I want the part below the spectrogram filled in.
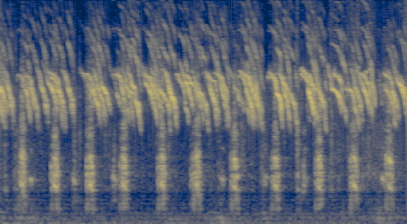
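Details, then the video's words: Many black baby chicks, hatched a few days ago and still needing warmth, give a dense chorus of high, downward-sliding peeps that overlap constantly, with short soft taps scattered roughly twice a second beneath them. "Baby Chicks Sounds - Baby Chicken Chirping Noises"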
